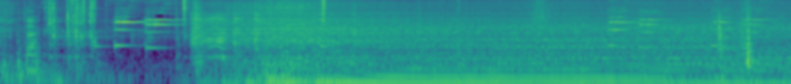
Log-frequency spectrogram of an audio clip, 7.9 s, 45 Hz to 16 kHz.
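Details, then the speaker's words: VAZ 2113/2114 (2108-family) gearbox, running: engine catches, then a steady droning hum with a thin whine on top; whistle attributed to the two fifth-gear bearings, also slight idle rpm fluctuation; bearings to be replaced. "Сейчас там отчетливо слышен свист подшипников. Здесь. Если вы можете это услышать, то, по сути, это исходит от двух подшипников пятой передачи"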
